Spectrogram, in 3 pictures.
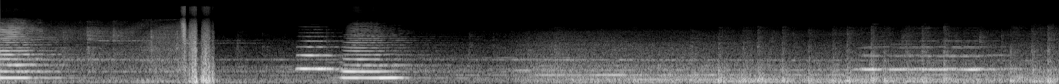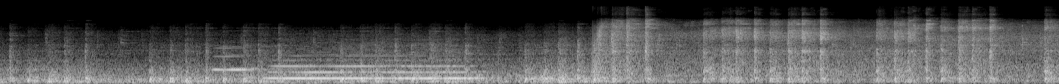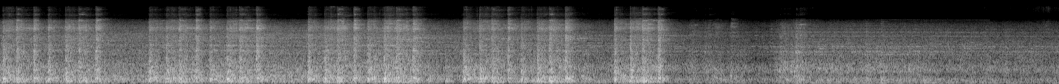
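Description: WAP-5 electric locomotive sounding its horn in several blasts, the longest about halfway through. It is followed by the Shatabdi's LHB coaches rolling past with a steady rhythmic clickety-clack of wheels over rail joints and points.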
